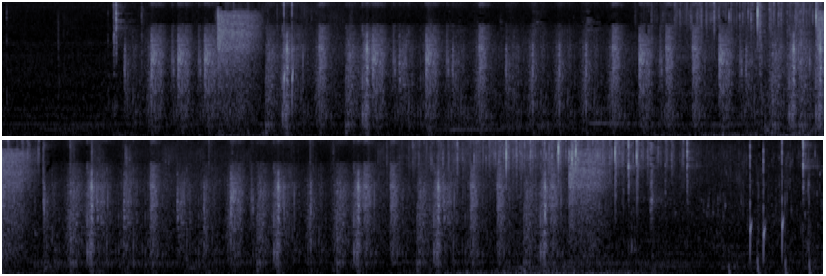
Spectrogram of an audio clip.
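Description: A shovel digs rapidly into soft earth, with quick scraping thuds.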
